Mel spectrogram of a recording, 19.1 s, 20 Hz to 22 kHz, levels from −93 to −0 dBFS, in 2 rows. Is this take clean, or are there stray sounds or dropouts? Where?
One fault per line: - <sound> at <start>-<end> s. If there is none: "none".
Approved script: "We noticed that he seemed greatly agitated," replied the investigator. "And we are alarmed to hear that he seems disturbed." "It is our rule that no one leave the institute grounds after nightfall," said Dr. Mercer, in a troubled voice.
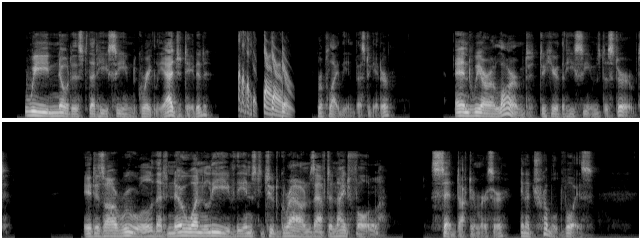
- chirp at 3.5-4.4 s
